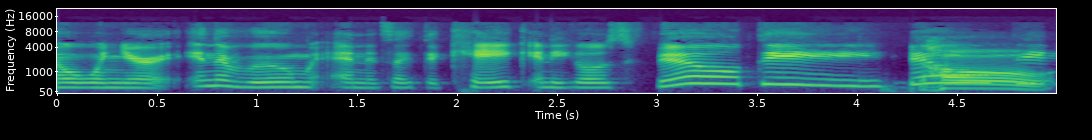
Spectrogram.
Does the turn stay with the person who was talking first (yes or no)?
no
